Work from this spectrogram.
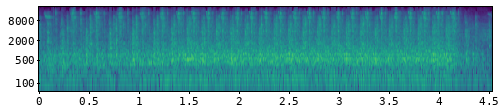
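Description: Sewing machine stitching quarter-inch elastic onto underpants with a wide zigzag, a steady fast mechanical whir with even rapid needle beats, close and continuous, stopping just at the end.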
